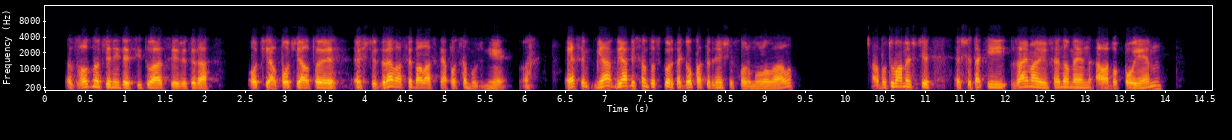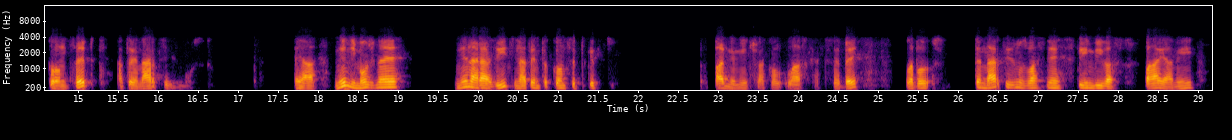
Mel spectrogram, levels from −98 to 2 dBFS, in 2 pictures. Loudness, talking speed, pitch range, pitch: -21 LUFS, 135 wpm, 95-120 Hz, 105 Hz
